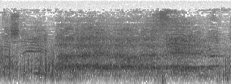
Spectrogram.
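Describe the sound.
A large crowd in Herat chants "Labbayk ya Quds" in unison in solidarity with the Palestinian people, a loud, sustained collective shout of a rallying slogan, with many voices blending into a steady roar that rises and holds throughout.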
